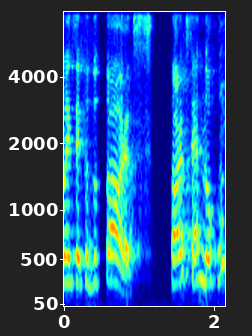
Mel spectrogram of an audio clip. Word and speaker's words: tórax: Então, tórax, ela é acentuada. Mas é só porque terminou em X?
